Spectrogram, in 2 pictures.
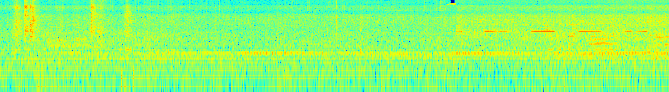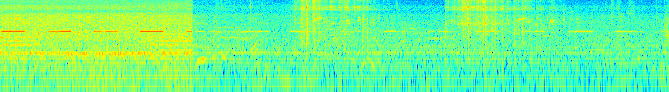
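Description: A bus engine running as the bus manoeuvres. From about a third of the way in, its reversing alarm sounds a steady train of evenly spaced high beeps. After a sudden drop in level about two-thirds through, the engine fades and the beeping carries on more faintly.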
